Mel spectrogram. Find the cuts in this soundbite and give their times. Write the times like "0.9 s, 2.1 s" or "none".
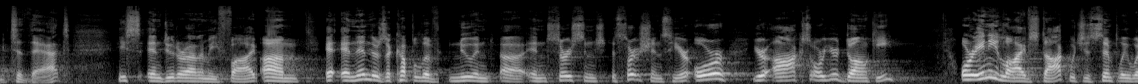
2.6 s, 4.4 s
